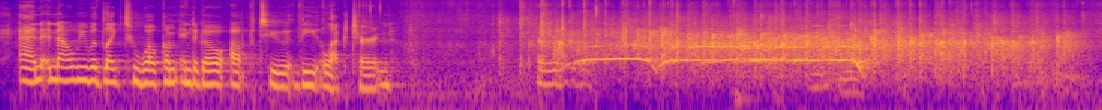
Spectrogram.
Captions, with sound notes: And now we would like to welcome NDGO up to the lectern. [CHEERS, APPLAUSE]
